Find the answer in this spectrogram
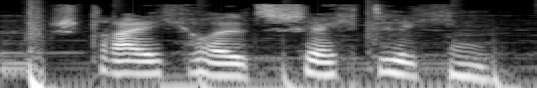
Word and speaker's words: Streichholzschächtelchen: Et comme j'ai fait de l'allemand et Elisa non, bah du coup seule Elisa va essayer de prononcer les mots que je vais choisir. Alors, le premier, Stretchholzerstellchen.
